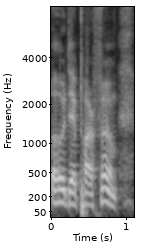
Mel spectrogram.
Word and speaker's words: Eau de Parfum: And then it's Eau de Parfum. But honestly, Oh, deep film. I personally think Eau de Parfum is the French slang term for farting in an elevator.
